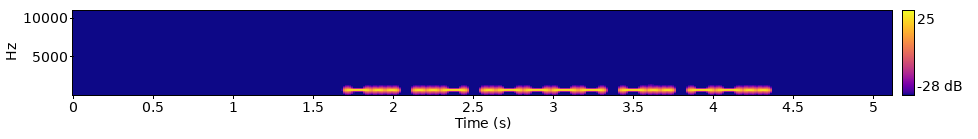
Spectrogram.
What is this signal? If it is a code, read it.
Morse code, heard as a keyed tone, about 28 wpm, 700 Hz. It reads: DU1DZ
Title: DXCC-100 Call Signs - 5 Characters - Repeated 3x - 28wpm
